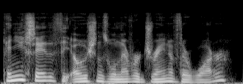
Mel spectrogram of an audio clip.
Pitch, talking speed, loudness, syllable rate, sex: 135 Hz, 295 wpm, -16 LUFS, 6.5 syllables/s, male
